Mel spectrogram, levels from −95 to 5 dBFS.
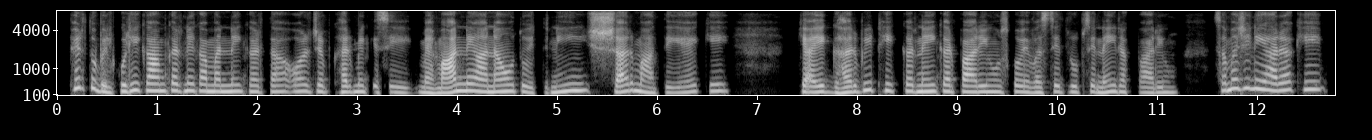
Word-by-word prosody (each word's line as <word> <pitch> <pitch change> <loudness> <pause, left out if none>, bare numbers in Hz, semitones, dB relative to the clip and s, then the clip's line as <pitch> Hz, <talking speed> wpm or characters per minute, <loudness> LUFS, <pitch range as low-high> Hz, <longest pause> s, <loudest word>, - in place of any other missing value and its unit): फिर 330 +2 +2
तो 320 - +1
बिल्कुल 215 0 0
ही 255 +2 +2
काम 240 -1 +5
करने 240 0 0
का 230 -1 +1
मन 215 -1 +2
नहीं 215 +1 +1
करता। 210 0 -4
और 215 +2 -3
जब 205 -1 -4
घर 195 0 +2
में 210 0 0
किसी 195 -1 -5 0.2
मेहमान 175 +4 +5
ने 240 0 +3
आना 205 -2 +4
हो, 220 +2 +2
तो 205 -3 -4
इतनी 205 +9 -1
शर्म 215 +3 +4
आती 175 -1 -4
है 190 +3 -4
कि 225 0 -5 0.7
क्या, - - +3
एक 195 0 +2
घर 180 +3 +2
भी 255 +6 -1
ठीक 235 -1 -4
कर 225 -1 -1
नहीं 215 +1 +3
कर 215 -1 0
पा 200 -1 +4
रही 200 +1 0
हूँ? 205 0 -1
उसको 200 +2 -6
व्यवस्थित 190 +1 -4
रूप 195 - -4
से 205 - -3
नहीं 190 +3 -1
रख 200 - -4
पा 180 -1 -4
रही 180 +1 -5
हूँ? 185 0 -7 0.4
समझ 300 +6 +1
ही 330 - 0
नहीं 310 -2 +3
आ 245 -2 +4
रहा 255 +2 +1
कि 285 0 -2
210 Hz, 240 wpm, -21 LUFS, 195-230 Hz, 0.7 s, काम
